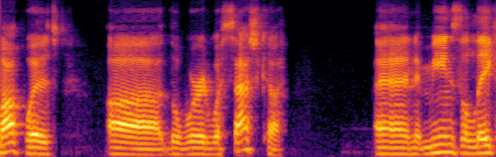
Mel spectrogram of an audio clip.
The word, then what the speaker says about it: Waasaashkaa: the what came up was uh the word wasashka and it means the lake has white caps and beautiful and when this time of year happens then i look at it on the every day it's wasashka what is an older it's an old word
